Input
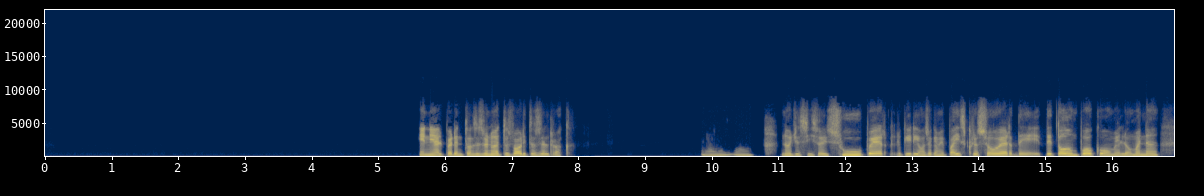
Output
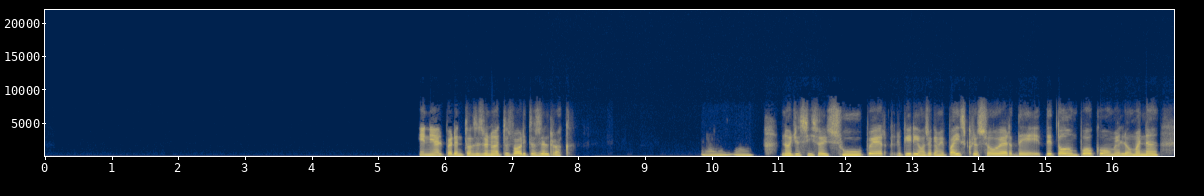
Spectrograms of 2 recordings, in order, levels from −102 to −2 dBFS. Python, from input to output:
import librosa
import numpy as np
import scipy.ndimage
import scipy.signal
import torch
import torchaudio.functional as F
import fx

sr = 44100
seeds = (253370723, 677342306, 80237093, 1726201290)

y = fx.rider(x, sr, range_db=4, speed_s=0.5)
y = F.gain(torch.from_numpy(y), 4.5).numpy()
